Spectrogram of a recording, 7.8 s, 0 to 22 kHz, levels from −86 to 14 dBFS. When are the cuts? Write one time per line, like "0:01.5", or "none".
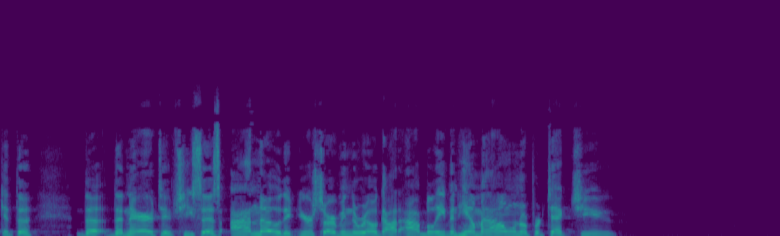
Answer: none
